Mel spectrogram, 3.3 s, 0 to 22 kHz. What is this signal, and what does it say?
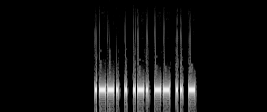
Morse code, heard as a keyed tone, about 46 wpm, 700 Hz. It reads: PERMIT
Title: Six Letter Words - 45wpm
